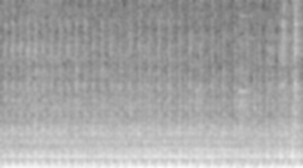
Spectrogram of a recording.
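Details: Engine after bearing replacement, idling with even, crisp popping at about seven beats per second and no rumble or grinding. Much quieter than before, when the worn bearing was making noise.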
